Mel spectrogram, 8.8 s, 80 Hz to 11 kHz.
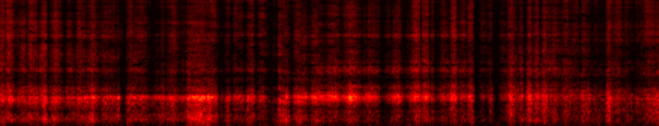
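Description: A paintbrush's bristles brush near the right end of a long, hollow, spiral-wound cardboard tube with a microphone inside it. The result is a steady, hollow, rushing scrape that swells and fades in uneven strokes. The tube adds a resonant hum near 770 Hz, with little low end.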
